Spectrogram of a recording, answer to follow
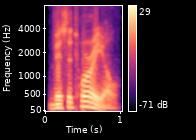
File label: "visitorial", American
